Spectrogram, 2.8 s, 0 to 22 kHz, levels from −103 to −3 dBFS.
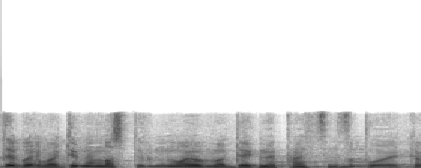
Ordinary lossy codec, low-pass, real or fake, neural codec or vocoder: AAC, 48 kbps; 7.2 kHz; fake; codec, 16 kHz, 0.5 kbps, X-Codec, HuBERT features, trained on general audio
